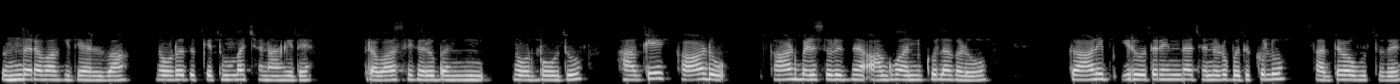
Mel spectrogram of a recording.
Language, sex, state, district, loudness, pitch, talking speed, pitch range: Kannada, female, Karnataka, Shimoga, -15 LUFS, 220 Hz, 80 wpm, 210-230 Hz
